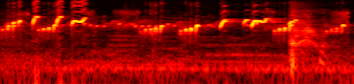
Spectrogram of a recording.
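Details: Bright, hooked whistles of ruby-throated bulbul used to lure wild birds, rising and falling in quick succession, broken near the end by one harsh, noisy burst.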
